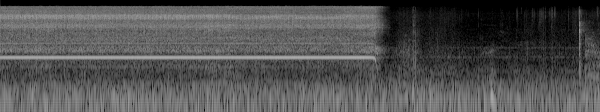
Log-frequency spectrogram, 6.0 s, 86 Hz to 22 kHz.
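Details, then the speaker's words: Stryker VariAx 2 plating of first tarsometatarsal joint: power driver's steady high motor whine for about four seconds, stopping abruptly as it seats a bone screw, giving three points of fixation on the plate. "the screw goes down we'll have three points of fixation on this plate already"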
